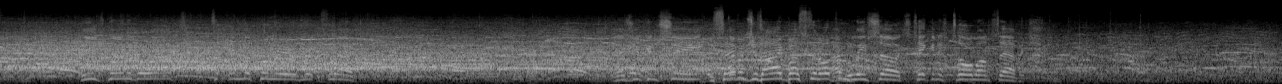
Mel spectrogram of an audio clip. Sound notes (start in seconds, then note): 3.6 audience cheering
